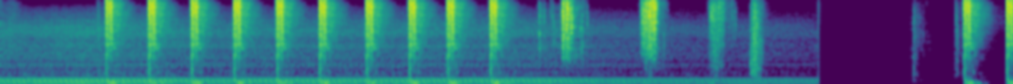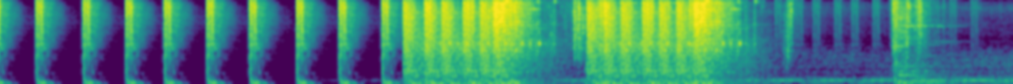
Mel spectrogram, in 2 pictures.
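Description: Rapid gunshots fire in regular bursts.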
